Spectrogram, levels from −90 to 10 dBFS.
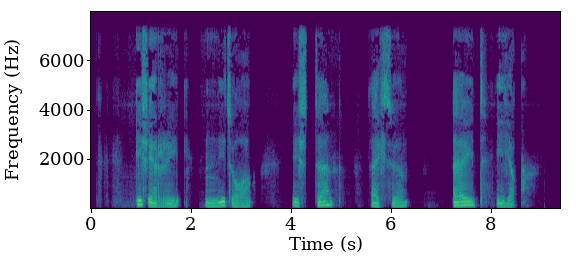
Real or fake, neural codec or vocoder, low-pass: real; none; 7.2 kHz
